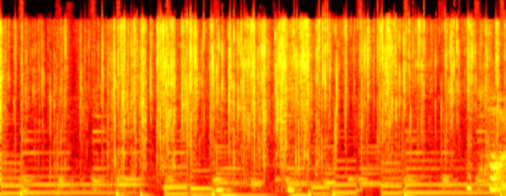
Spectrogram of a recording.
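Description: Crinkling and crackling of small clear plastic toy packets being handled and torn open, thickest through the middle, over steady background music.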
